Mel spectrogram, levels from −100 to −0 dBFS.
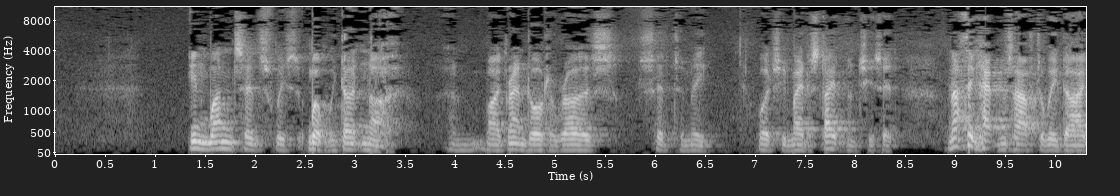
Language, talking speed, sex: English, 155 wpm, male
